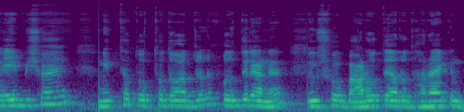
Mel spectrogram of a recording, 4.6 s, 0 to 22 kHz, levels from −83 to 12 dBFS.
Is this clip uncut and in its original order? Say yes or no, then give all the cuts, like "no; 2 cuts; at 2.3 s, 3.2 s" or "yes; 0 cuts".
no; 1 cut; at 3.0 s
